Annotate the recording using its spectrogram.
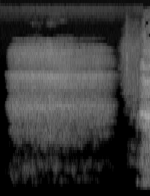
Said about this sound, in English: Again, breathe in through your nose. One, two, three. Good. Yeah. Your lungs sound nice and strong. Okay. You can keep breathing just to let your body relax.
